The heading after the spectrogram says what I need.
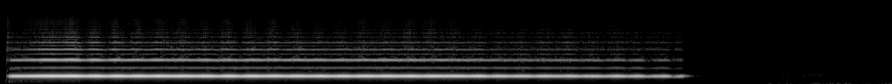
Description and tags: long tone vibrato pan pipe G1
g1, pan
